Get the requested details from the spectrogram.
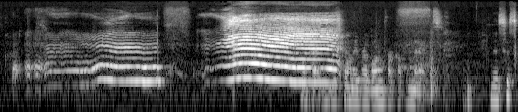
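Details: A triplet girl (extremely constipated) cries during a chiropractic Koren Specific Technique adjustment: loud, high-pitched bursts with brief whimpers between, in a small room; an ordinary infant cry.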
